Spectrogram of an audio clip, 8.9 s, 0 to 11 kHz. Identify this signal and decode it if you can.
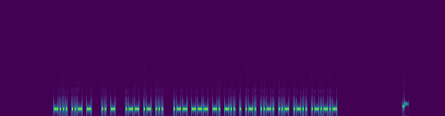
Morse code, heard as a keyed tone, about 40 wpm, 700 Hz. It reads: BUT IT WAS WONDERFUL.
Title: Sentences from Top 1100 Words 40wpm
